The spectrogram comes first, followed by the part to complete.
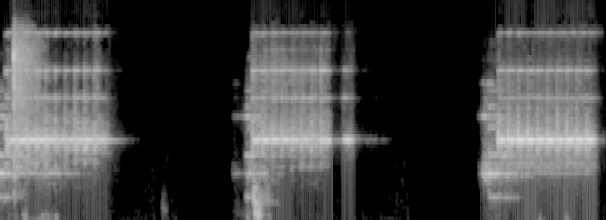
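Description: Telephone ringing: an electronic ringtone with a fast trill, sounding three times, each ring about a second long and about a second and a half apart.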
